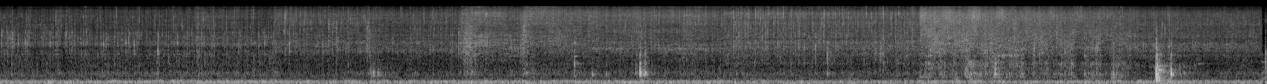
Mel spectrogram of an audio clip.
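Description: Fish pieces sizzling as they fry in an aluminium pot, a steady hiss that swells twice. A wooden spoon stirring them knocks lightly against the pot a few times.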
